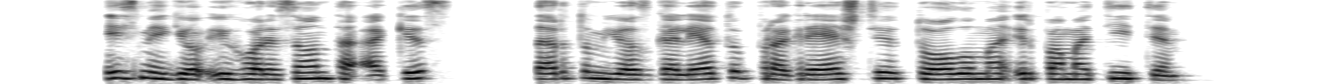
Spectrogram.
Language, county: Lithuanian, Telšiai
